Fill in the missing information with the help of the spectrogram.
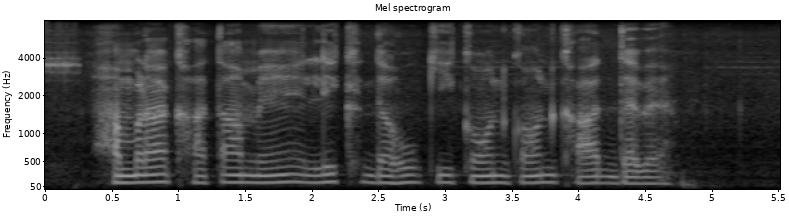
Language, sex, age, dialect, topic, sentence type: Magahi, male, 18-24, Northeastern/Surjapuri, agriculture, question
